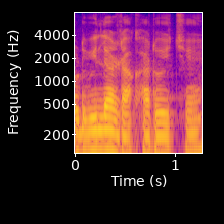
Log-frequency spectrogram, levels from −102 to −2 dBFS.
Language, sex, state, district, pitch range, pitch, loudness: Bengali, male, West Bengal, Purulia, 95-110 Hz, 105 Hz, -17 LUFS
